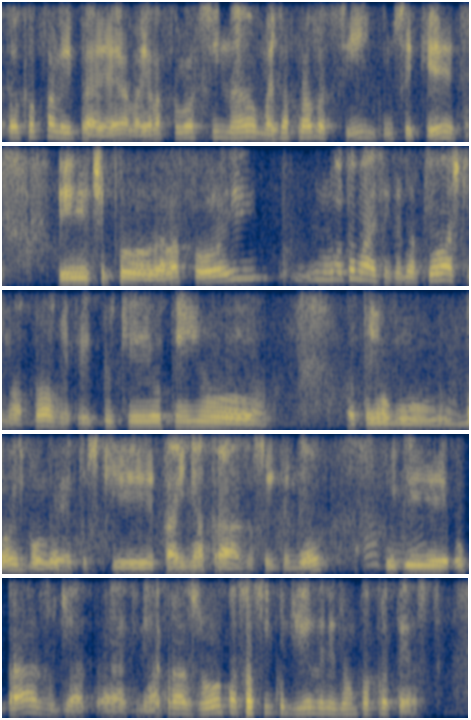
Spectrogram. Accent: Fernandópolis, São Paulo, Brazil; Fernandópolis, São Paulo.

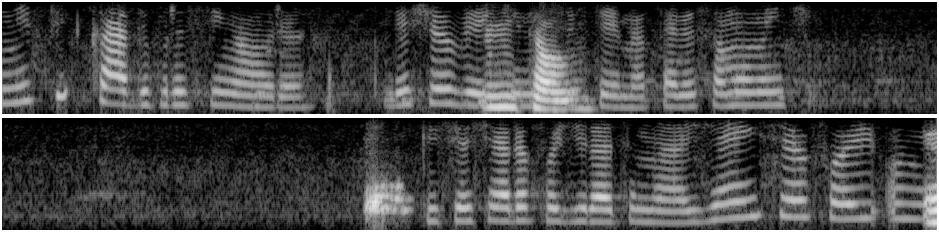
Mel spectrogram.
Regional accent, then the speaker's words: Rio Claro, São Paulo, Brazil; somos daqui de Rio Claro.

